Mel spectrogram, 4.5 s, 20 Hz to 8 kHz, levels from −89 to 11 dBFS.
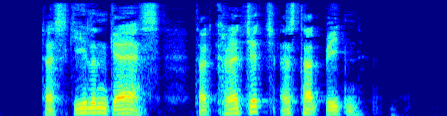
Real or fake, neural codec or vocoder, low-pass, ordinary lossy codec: real; none; 7.2 kHz; AAC, 32 kbps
